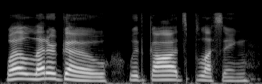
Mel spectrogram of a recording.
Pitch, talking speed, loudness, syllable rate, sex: 205 Hz, 160 wpm, -15 LUFS, 3.5 syllables/s, female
